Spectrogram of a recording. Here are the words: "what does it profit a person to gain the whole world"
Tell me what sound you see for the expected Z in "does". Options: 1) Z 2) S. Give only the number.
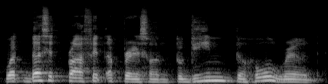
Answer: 2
